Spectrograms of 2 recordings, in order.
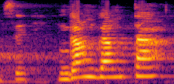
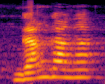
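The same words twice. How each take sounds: First: Ngangangta said high with a rising end; strongest no. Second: Nganganga said high and firm; emphatic no. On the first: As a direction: push ngangangta hard, lifting at the end. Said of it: "if you want to really emphasize it". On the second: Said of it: "If you want to emphasize it". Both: Shown as a demonstration.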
